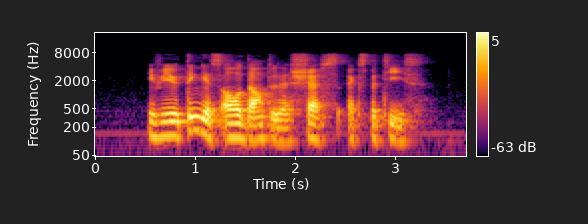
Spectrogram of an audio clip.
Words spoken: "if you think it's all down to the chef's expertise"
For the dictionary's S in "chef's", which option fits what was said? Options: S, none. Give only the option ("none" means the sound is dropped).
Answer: S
